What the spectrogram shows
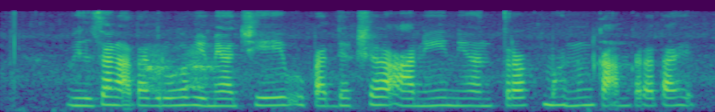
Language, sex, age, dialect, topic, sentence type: Marathi, female, 25-30, Varhadi, banking, statement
